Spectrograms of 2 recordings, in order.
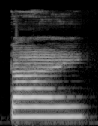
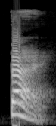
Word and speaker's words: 戴: it means to wear it's pronounced in the fourth tone let's break down this word the I die in the fourth time die die die HM ha very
